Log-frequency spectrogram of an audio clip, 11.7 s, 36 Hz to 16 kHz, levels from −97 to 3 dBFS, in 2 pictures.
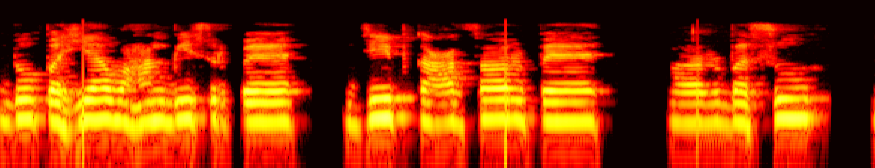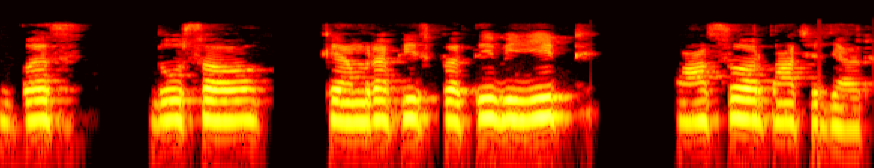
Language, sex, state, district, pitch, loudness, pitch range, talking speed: Hindi, female, Chhattisgarh, Balrampur, 205 Hz, -20 LUFS, 195-215 Hz, 125 wpm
